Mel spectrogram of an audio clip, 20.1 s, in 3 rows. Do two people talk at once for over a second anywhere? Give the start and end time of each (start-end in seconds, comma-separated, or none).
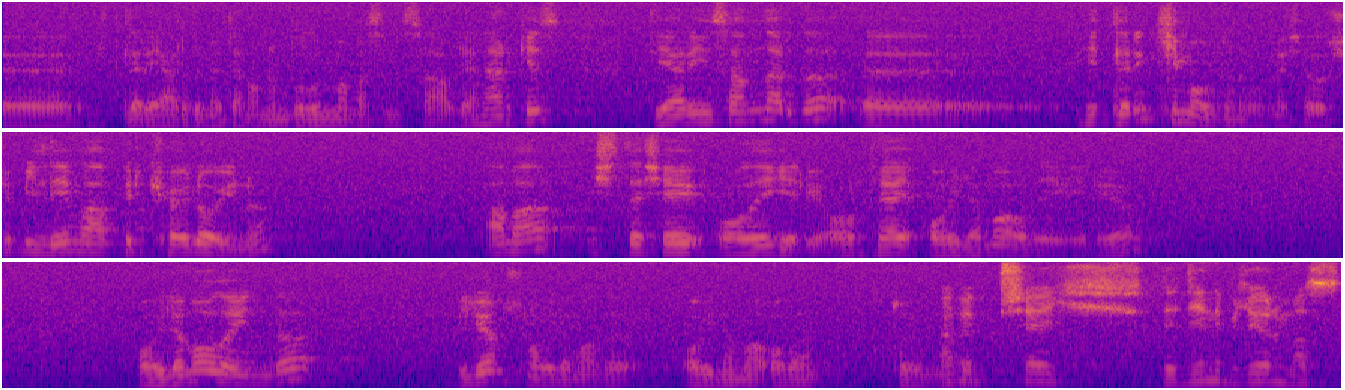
none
